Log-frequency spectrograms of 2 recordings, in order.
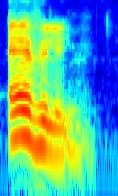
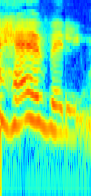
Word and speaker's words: Hevelly: É por causa do H, ele se escreve H-E-V-E-L-L-Y. Aí é, muitas pessoas pensam que é Hevelin, mas não é Hevelin, é Evely o H é mudo.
